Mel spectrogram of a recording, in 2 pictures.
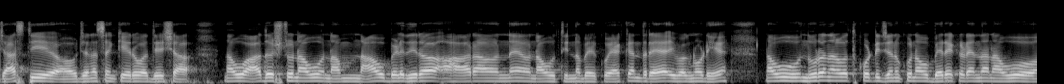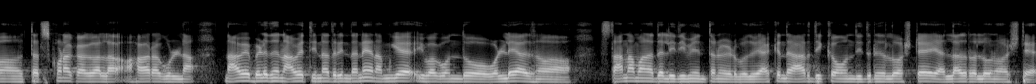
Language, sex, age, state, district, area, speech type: Kannada, male, 60+, Karnataka, Chikkaballapur, rural, spontaneous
